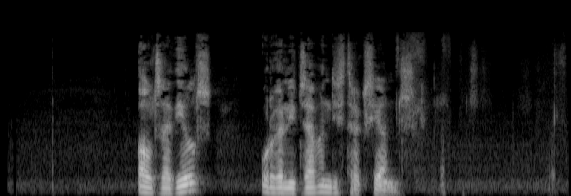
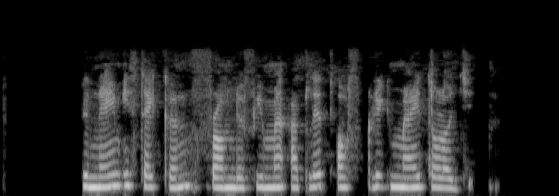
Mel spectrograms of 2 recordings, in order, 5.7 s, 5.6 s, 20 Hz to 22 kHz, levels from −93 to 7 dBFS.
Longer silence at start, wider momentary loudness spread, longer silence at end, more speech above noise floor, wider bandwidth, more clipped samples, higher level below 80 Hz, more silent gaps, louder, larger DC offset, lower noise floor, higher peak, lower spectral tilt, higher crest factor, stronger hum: first, 1.4 s vs 0.85 s; first, 16 LU vs 9 LU; first, 1.3 s vs 0.85 s; second, 42 dB vs over 68 dB; first, 10.5 kHz vs 7.2 kHz; neither; about the same, -58 dBFS vs -62 dBFS; neither; second, -26 LUFS vs -23 LUFS; neither; second, -68 dBFS vs under -90 dBFS; about the same, -8 dBFS vs -8 dBFS; second, -6 dB/octave vs -7.5 dB/octave; first, 22 dB vs 16 dB; neither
